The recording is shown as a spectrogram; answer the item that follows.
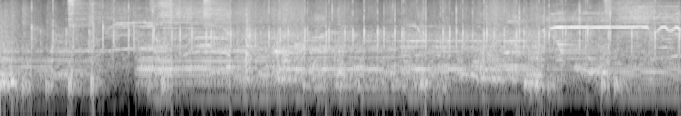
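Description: Audience applauding and cheering as the jazz band's last notes ring out. Near the end a long, steady, high whistle is held.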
